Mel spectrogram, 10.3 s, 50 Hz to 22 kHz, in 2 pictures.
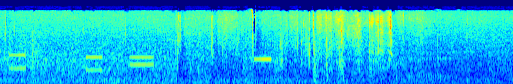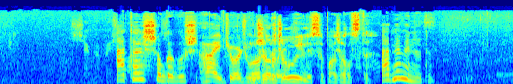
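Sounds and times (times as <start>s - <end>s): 
faint crackling telephone line hiss: 0.0s - 10.2s
touch-tone beeps from a car telephone being dialed: 0.1s - 1.6s, 2.5s - 2.8s
speech: 6.3s - 9.7s.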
